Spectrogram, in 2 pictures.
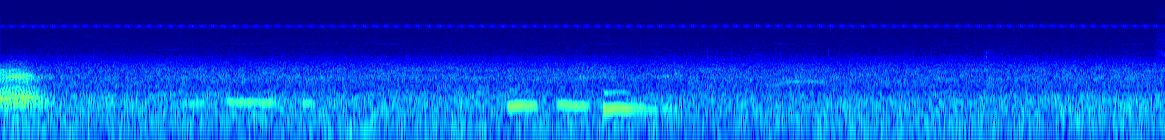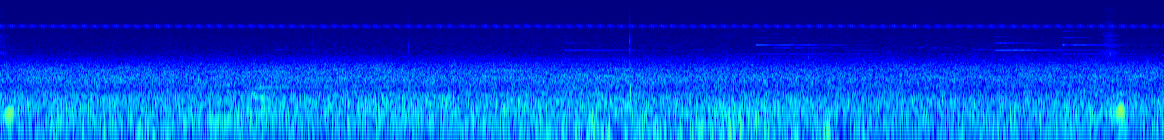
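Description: Night crickets chirping in a steady chorus, heard as one continuous high trill over low background noise. A few short, faint low tones come in during the first eight seconds.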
